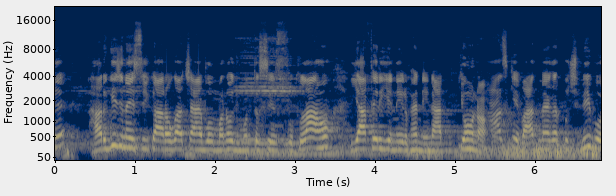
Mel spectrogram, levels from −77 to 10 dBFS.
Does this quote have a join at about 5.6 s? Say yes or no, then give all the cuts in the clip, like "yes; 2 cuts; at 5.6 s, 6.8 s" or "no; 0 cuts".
yes; 1 cut; at 5.6 s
